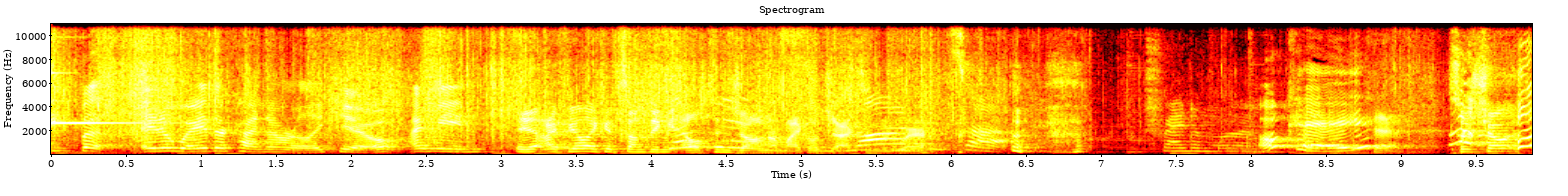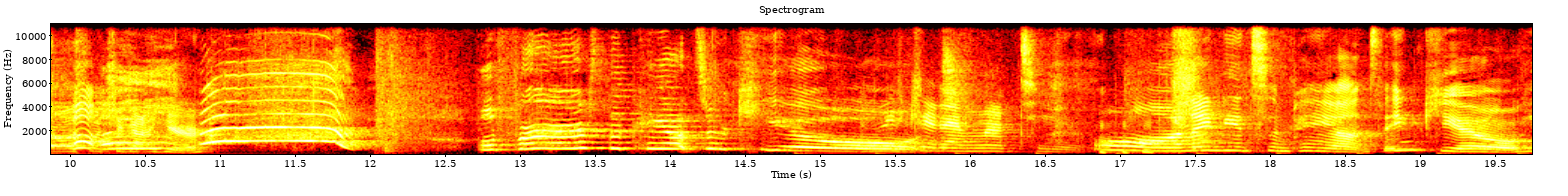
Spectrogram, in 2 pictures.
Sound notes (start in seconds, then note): 9.4 laughs loudly; 11.3 squeals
